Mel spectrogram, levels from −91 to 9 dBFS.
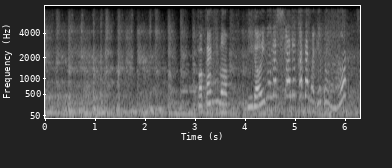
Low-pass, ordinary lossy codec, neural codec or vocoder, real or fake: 7.2 kHz; none; codec, 16 kHz, 1.1 kbps, Voila-Tokenizer; fake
